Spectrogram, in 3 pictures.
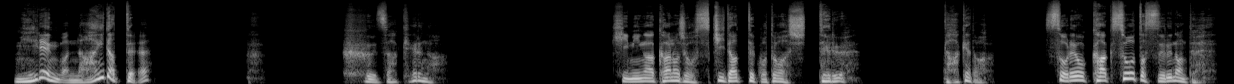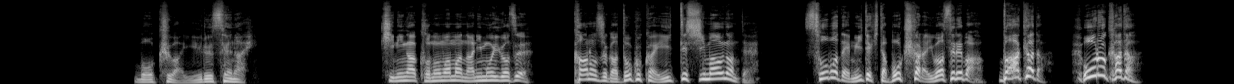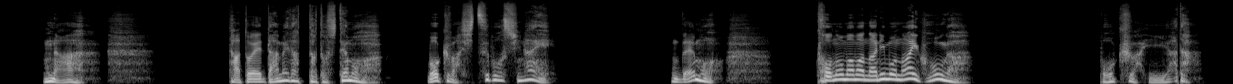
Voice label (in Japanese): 外画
